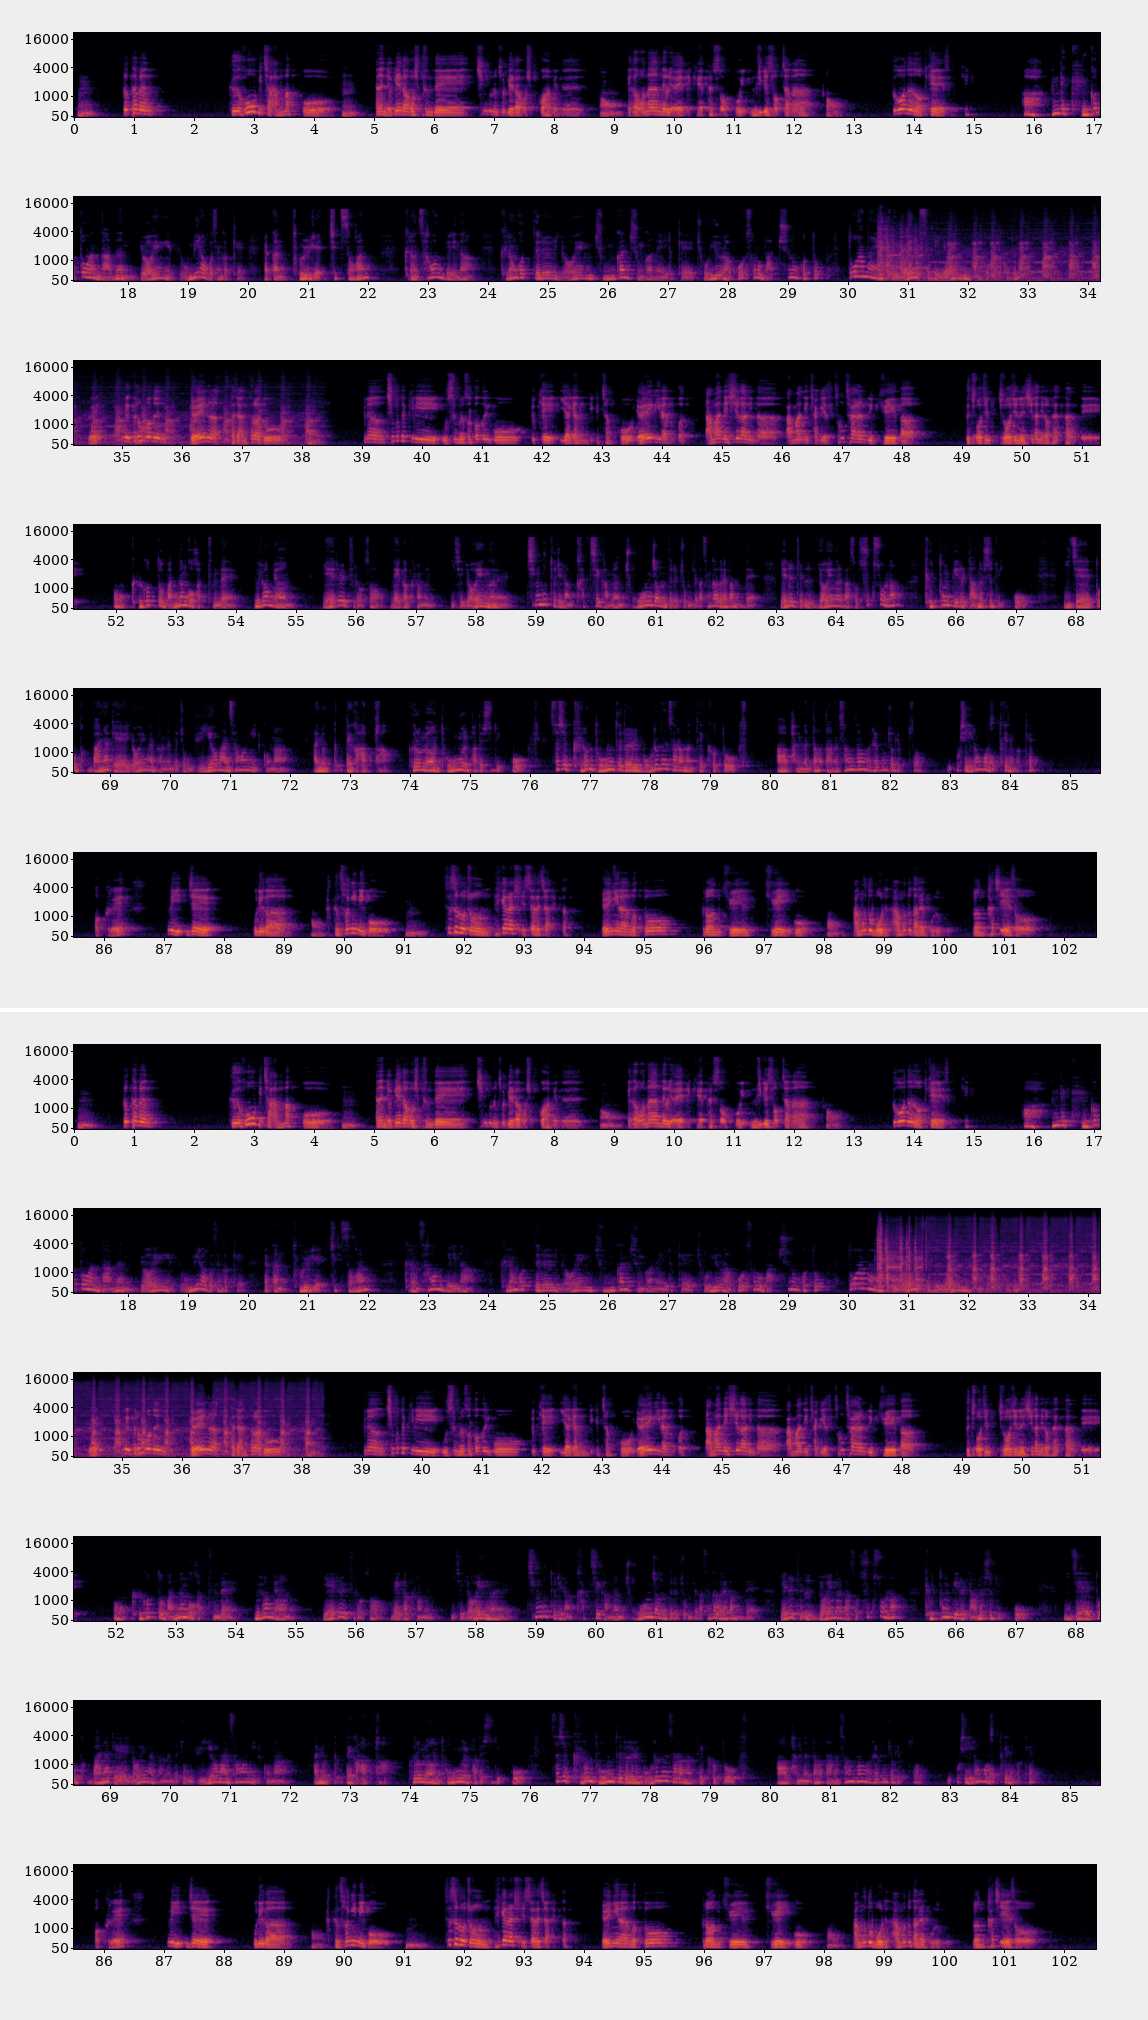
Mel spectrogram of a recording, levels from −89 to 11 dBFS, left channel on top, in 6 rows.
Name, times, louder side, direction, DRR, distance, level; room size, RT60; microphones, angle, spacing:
voice 1, 0.1-0.4 4.5-4.8 8.8-9.2 12.5-12.8 15.8-19.9 20.3-22.0 22.6-23.8 24.2-29.6 30.0-32.9 35.2-35.3 38.1-38.3 52.0-54.0 54.3-55.0 55.4-58.6 58.9-62.7 63.1-65.1 65.5-67.5 67.8-72.0 72.4-73.7 74.0-79.6 80.1-82.6 83.1-84.4 89.5-89.7 91.0-91.4 98.0-98.4, left 1 dB, 35° left, 9 dB, 0.8 m, -36 dB
voice 2, 0.8-1.4 2.6-4.3 5.0-8.5 9.2-12.3 13.6-14.6 34.4-34.7 35.0-35.8 36.1-37.7 39.0-41.7 41.9-44.4 44.7-48.2 49.1-51.3 63.5-63.6 85.8-86.6 87.1-87.9 88.5-89.1 89.8-90.8 91.7-93.7 94.3-95.4 96.0-97.8 98.5-100.0 100.5-101.5, equal, 5° right, 3 dB, 0.4 m, -30 dB
Printer, 30.4-38.4, right 4 dB, 70° right, 0.9 m, -40 dB
16.0 x 12.0 x 3.1 m, 0.62 s
head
